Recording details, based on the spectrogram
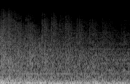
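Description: Artillery barrage in Company of Heroes, a World War II strategy game: dense, continuous low rumble of explosions throughout, loud and sustained without clear separation between shells.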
